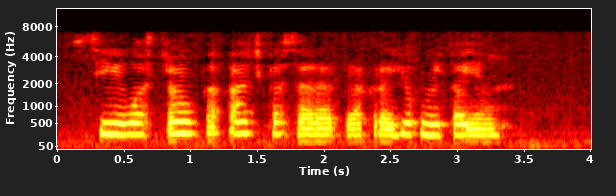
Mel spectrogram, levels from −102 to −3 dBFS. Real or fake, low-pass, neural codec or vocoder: fake; 7.2 kHz; codec, 16 kHz, 4 kbps, FreqCodec, smaller model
